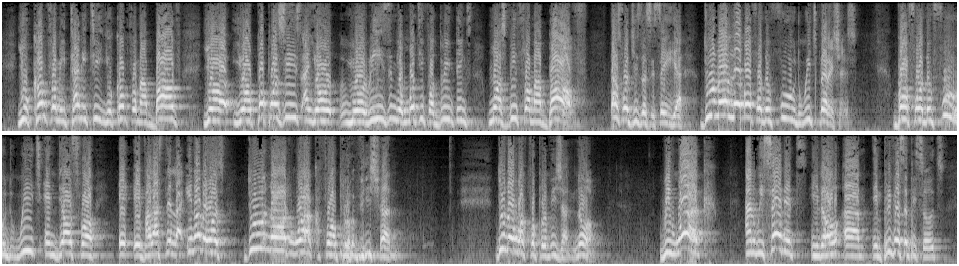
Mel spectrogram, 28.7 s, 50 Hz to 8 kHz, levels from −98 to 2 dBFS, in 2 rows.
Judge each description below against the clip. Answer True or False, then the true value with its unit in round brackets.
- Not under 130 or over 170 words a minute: True (155 wpm)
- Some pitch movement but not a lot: True (4.3 semitones)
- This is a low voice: False (225 Hz)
